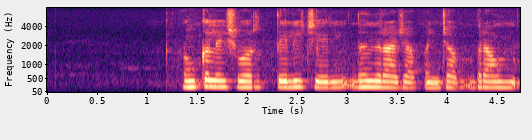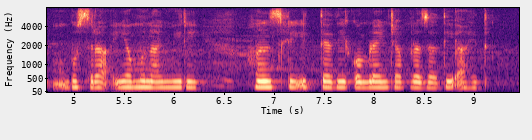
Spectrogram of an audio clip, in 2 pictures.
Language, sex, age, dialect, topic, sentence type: Marathi, female, 36-40, Standard Marathi, agriculture, statement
